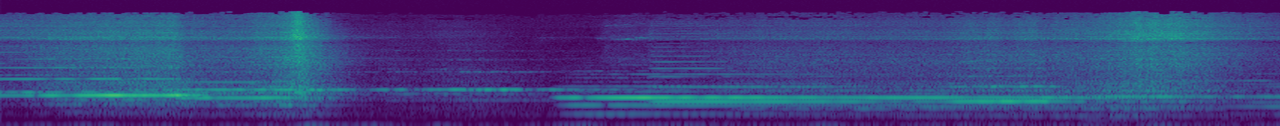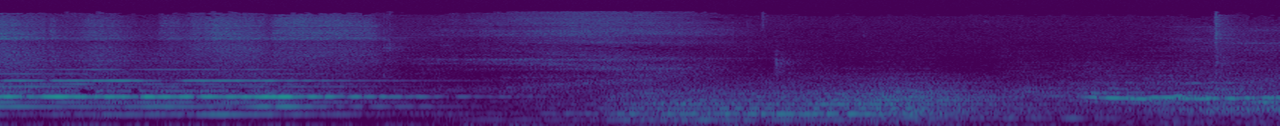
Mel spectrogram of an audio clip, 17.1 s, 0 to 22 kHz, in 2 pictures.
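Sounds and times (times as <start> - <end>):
breathy bass flute: 0.0 - 13.5, 15.4 - 17.0.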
